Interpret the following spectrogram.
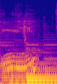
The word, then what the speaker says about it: lit: Je lis, tu lis, il est long, lit, like a bed. On lit a bed. Anyhow, let me not get you bothered. Je lis, tu lis, il est long, lit.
